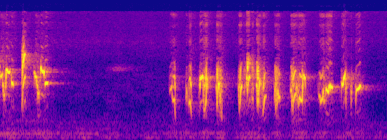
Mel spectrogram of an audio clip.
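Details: Sooty-headed bulbul giving a rough fighting song used as a lure to make other bulbuls reply; a short burst of chirps, a pause, then a fast run of about a dozen scratchy, clipped notes over steady background hiss.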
